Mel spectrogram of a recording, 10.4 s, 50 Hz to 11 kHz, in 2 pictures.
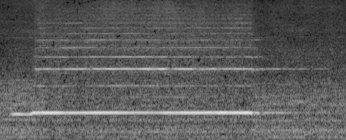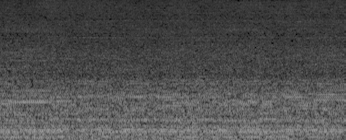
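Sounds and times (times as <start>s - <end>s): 
blast site warning whistle: 0.2s - 5.9s.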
